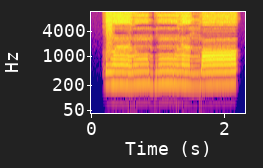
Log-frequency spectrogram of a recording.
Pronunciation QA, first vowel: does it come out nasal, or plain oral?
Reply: nasal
